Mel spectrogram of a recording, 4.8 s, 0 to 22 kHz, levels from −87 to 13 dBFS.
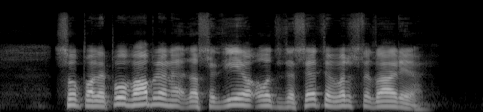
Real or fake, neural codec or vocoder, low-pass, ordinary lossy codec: fake; codec, 32 kHz, 1.9 kbps, SNAC; 14.4 kHz; none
